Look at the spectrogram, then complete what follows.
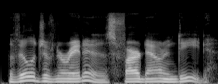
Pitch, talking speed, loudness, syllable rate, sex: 130 Hz, 220 wpm, -17 LUFS, 6.5 syllables/s, male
